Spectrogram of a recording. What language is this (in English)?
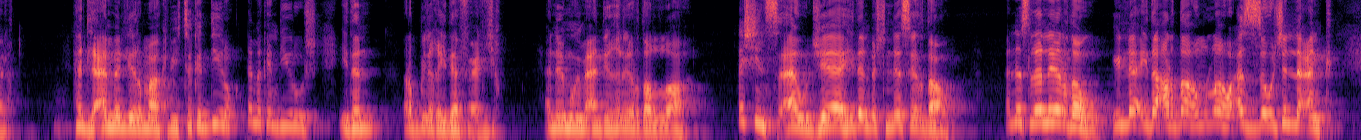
Arabic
